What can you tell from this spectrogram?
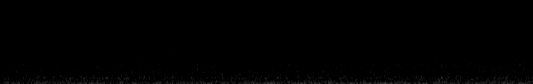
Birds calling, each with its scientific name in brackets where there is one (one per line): Gray-crowned Rosy-Finch (Leucosticte tephrocotis)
